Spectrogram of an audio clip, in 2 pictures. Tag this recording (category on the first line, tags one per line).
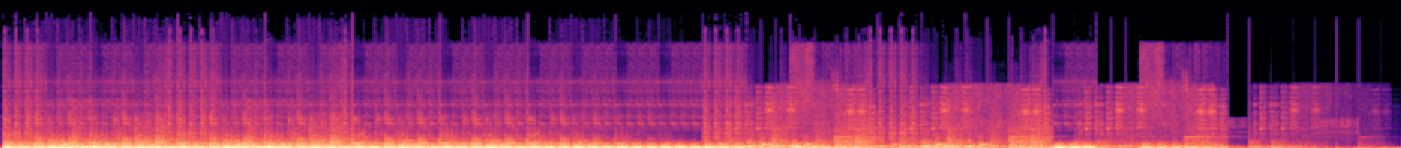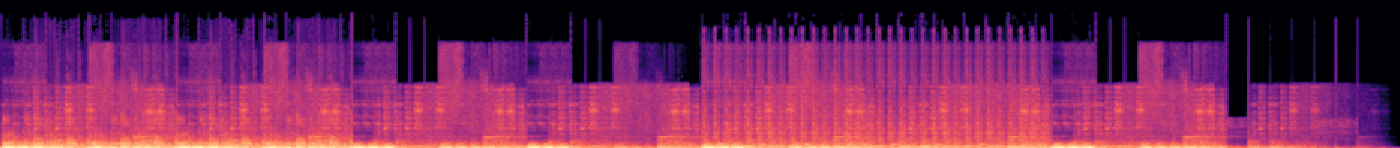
Music > Multiple instruments
Cyberpunk
Noise
Sci-fi
Games
Horror
Ambient
Underground
Soundtrack
Industrial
